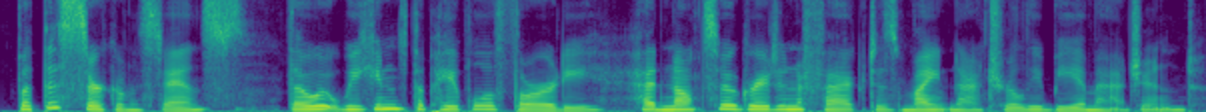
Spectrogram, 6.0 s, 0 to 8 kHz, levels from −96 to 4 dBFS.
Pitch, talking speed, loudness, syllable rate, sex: 215 Hz, 200 wpm, -17 LUFS, 6.3 syllables/s, female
